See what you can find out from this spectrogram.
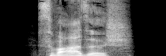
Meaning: of Swaziland; Swazi
- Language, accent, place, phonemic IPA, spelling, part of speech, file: German, Germany, Berlin, /ˈsvaːzɪʃ/, swasisch, adjective, De-swasisch.ogg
